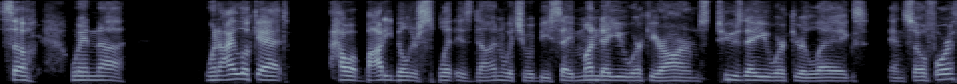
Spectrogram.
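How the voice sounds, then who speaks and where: Very clean recording with a silent background and a dry, close sound with no echo. A man talks at medium pitch in a dark, mellow tone with fairly even intonation. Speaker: fitness coach. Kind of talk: interview. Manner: fast.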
